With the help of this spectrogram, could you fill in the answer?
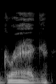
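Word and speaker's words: Greig: It's spelled Grieg, but they kept saying Greg.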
